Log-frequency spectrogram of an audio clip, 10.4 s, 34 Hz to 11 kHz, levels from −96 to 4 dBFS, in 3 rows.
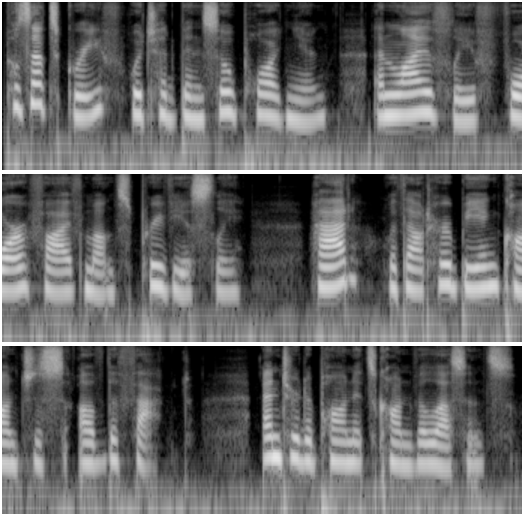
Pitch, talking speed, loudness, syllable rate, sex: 215 Hz, 150 wpm, -19 LUFS, 4.7 syllables/s, female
